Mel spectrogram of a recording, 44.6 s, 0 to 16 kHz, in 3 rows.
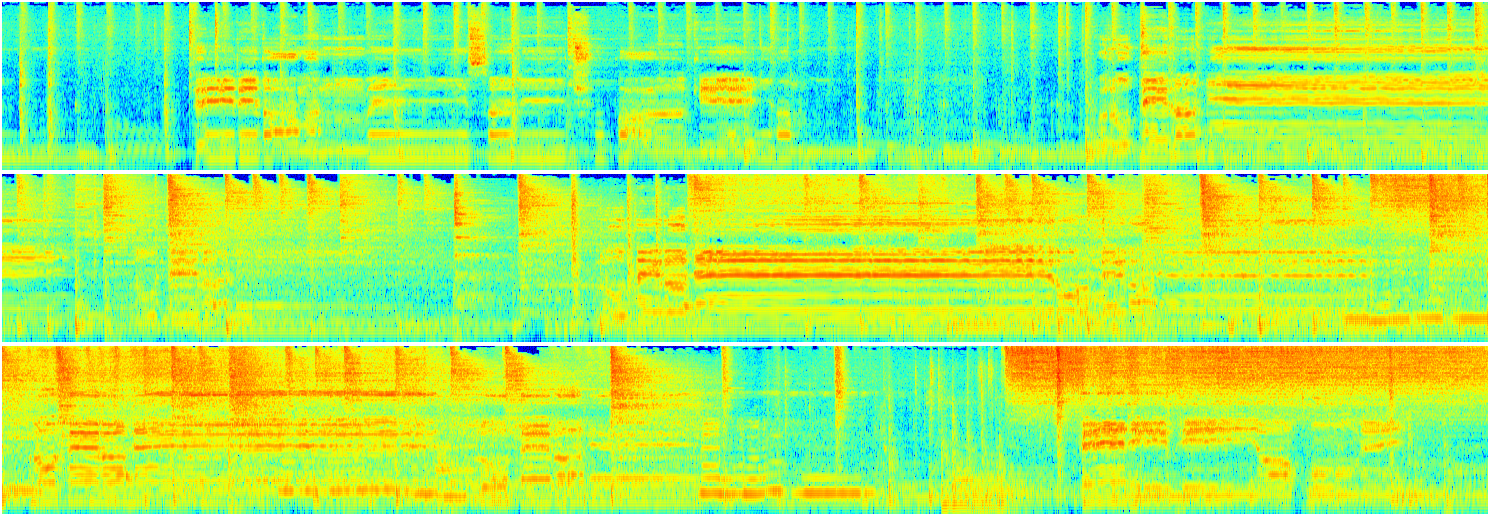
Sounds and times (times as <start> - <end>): Saxophone: 0.0 - 1.4, 7.2 - 20.1, 20.7 - 39.2, 40.2 - 44.5
Brass instrument: 7.0 - 44.5.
